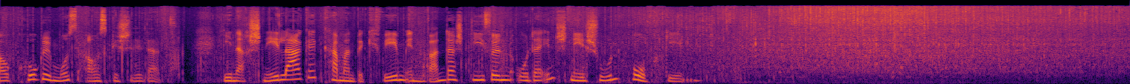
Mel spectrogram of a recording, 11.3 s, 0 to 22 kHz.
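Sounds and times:
speech: 0.0 - 7.2
babbling mountain stream: 5.8 - 11.2.

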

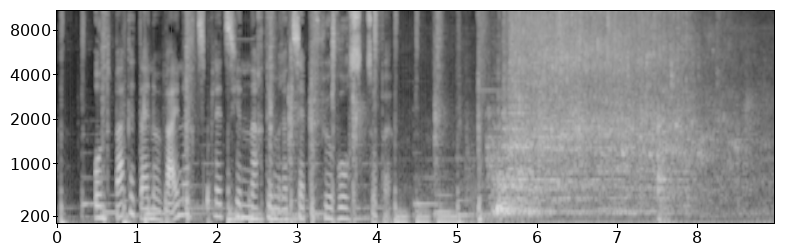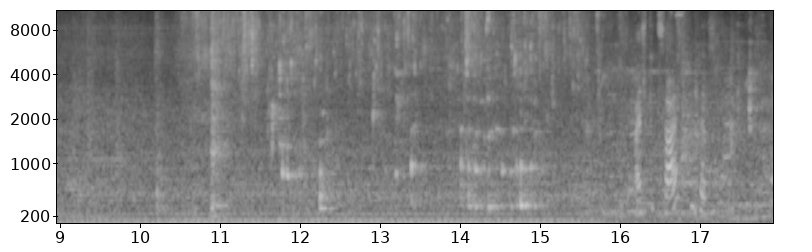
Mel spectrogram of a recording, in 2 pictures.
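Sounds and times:
speech: 0.5 - 4.8
toilet flushing: 5.3 - 9.0, 10.5 - 15.9
faint water drips and trickles: 10.9 - 15.8.

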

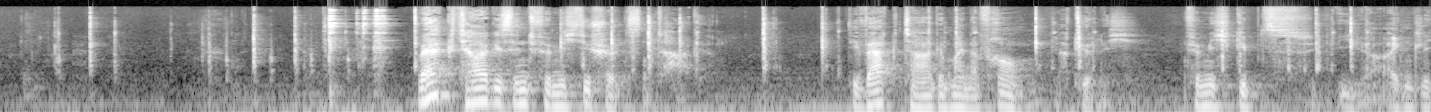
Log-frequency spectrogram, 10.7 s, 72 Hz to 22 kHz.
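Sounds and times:
woman typing on a computer keyboard writing books: 0.3 - 3.3, 4.2 - 8.4, 9.1 - 10.4
speech: 3.1 - 5.2, 6.4 - 10.7.

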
